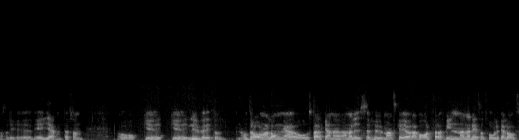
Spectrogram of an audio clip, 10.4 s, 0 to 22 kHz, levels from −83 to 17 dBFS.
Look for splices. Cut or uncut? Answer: cut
